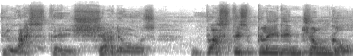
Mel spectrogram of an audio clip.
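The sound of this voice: A man puts on a character voice pitched high for a man. He talks at a fairly slow pace.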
